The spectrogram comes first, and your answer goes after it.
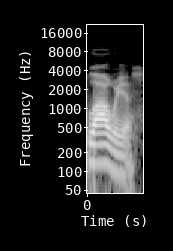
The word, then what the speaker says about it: Flavius: notice how that's spelled f l a v i u s but in latin the letter v makes a w sound so we're not going to say flavius it's flawless flawless flawless now in panel four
